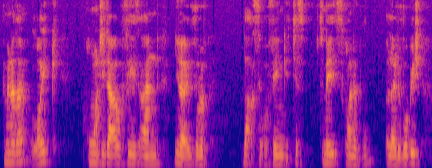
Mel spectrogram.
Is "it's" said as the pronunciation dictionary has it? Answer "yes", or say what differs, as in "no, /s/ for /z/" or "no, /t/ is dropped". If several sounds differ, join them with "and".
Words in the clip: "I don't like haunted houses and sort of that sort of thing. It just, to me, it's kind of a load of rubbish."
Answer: yes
